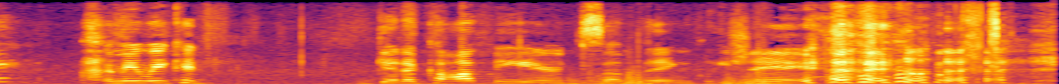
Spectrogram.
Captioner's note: laughs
